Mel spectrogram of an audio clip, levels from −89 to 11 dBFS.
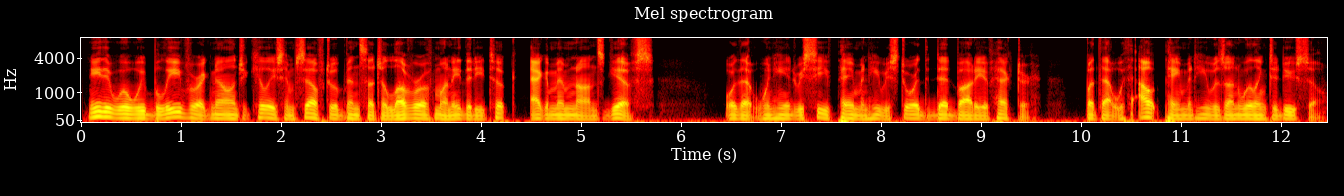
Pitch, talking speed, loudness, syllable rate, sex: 90 Hz, 215 wpm, -21 LUFS, 6.3 syllables/s, male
